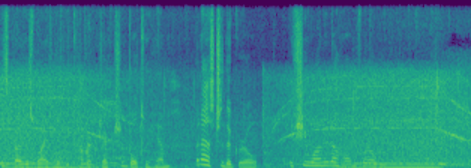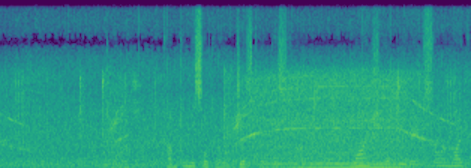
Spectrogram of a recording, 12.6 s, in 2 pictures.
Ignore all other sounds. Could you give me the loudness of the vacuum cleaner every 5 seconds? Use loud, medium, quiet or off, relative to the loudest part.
medium, medium, loud.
